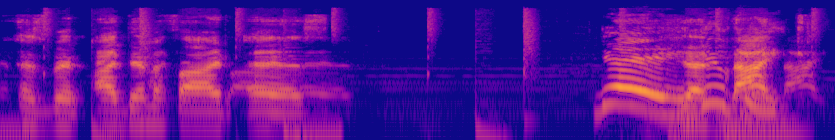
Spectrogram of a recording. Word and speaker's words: Yanike: So, since this arrest, the man has been identified as Yay, Yanike. Yanike. Y-A-N-I-K-E. Yanike.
